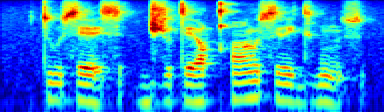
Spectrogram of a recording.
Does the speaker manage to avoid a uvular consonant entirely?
no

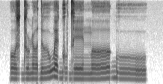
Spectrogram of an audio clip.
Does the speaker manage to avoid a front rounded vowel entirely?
yes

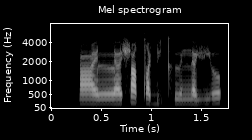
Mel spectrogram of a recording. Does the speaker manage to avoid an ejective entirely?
yes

